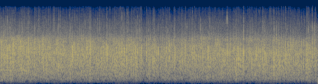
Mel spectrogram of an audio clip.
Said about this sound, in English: Can I get another round of applause for Julie?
